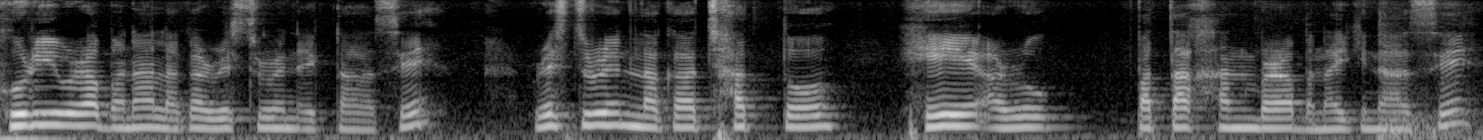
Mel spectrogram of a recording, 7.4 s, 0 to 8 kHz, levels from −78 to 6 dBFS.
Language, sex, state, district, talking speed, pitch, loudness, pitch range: Nagamese, male, Nagaland, Kohima, 135 wpm, 185 Hz, -20 LUFS, 170-205 Hz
